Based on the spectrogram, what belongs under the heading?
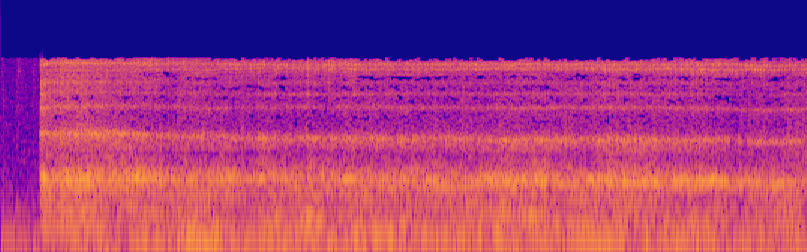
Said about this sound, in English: You're watching history, ladies and gentlemen. History is being made here today. You can tell your grandchildren that you were here at the first World Burping Championship.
